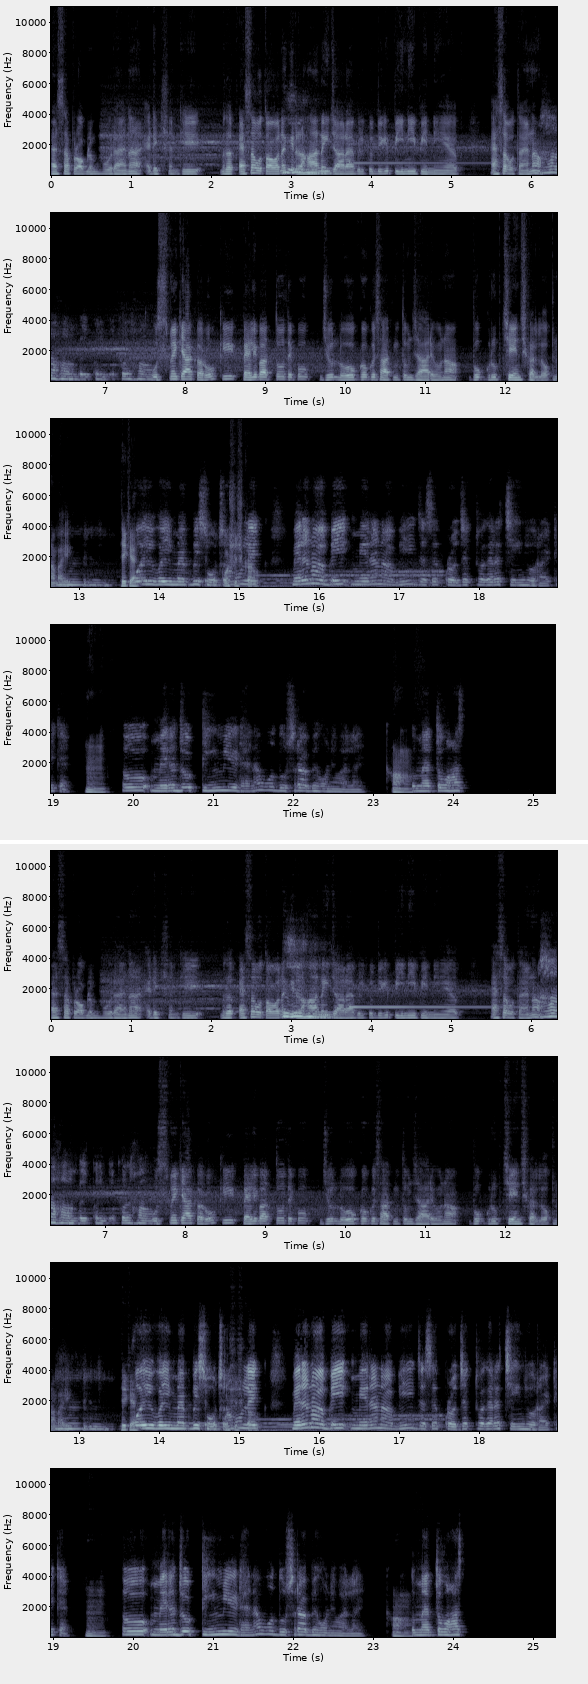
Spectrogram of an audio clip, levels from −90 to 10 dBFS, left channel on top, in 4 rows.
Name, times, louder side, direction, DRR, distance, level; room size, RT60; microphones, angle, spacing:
voice 1, 0.0-1.9 2.1-5.1 5.5-6.2 7.6-12.9 13.5-13.7 14.8-15.0 19.4-19.7 23.2-23.5, left 3 dB, 30° left, 0.5 m, -33 dB
sound 1, 0.6-12.3 12.8-12.9 13.7-17.6, left 1 dB, 50° left, 1.3 m, -52 dB
voice 2, 2.9-3.6 6.1-7.6 12.7-15.2 15.7-19.2 19.9-22.9 23.5-24.1, right 5 dB, 65° right, 0.6 m, -32 dB
sound 2, 3.7-6.7, right 9 dB, 75° left, 1.2 m, -45 dB
3.2 x 2.6 x 3.0 m
head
